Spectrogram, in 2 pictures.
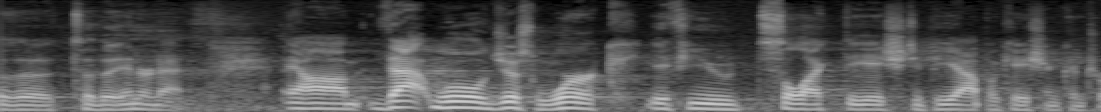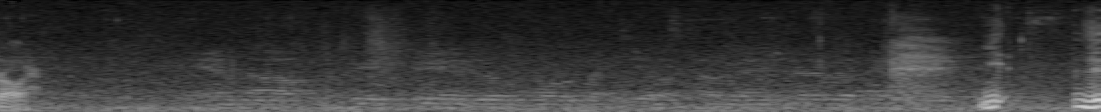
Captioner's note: off mic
